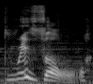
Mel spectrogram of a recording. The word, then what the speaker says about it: Bristol: She was at the University of York for her undergrad, and then she went to the University of Bristol, which I'm told is pronounced Brizzle, for her postgrad.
